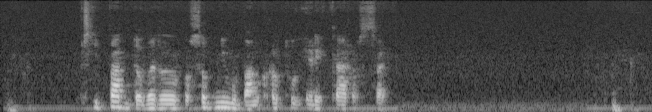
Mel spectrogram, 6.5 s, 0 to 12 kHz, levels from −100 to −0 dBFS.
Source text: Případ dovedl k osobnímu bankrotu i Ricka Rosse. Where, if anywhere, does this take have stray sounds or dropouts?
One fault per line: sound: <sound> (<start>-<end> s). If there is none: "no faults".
no faults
